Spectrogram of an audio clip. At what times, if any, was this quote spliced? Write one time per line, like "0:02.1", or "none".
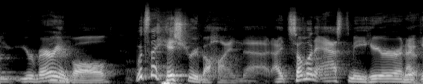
0:01.2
